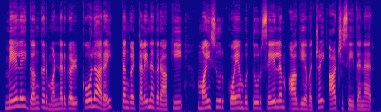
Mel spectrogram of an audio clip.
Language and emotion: Tamil, neutral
